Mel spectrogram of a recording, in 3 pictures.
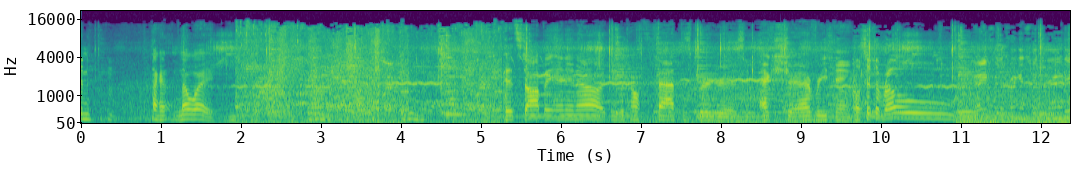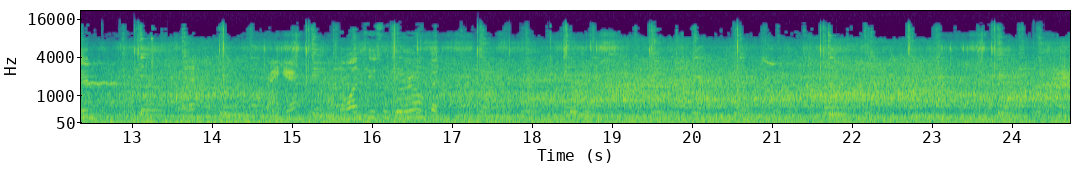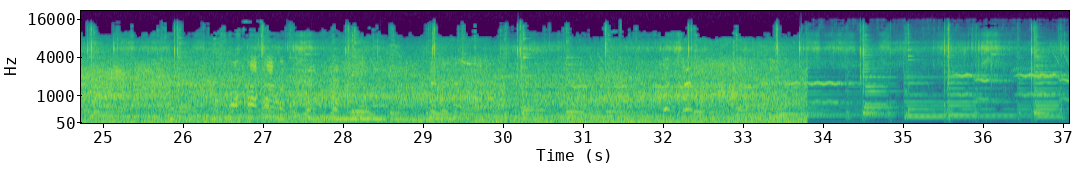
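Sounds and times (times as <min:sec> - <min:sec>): road and engine noise: 0:00.0 - 0:37.0
background music: 0:01.9 - 0:37.0.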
